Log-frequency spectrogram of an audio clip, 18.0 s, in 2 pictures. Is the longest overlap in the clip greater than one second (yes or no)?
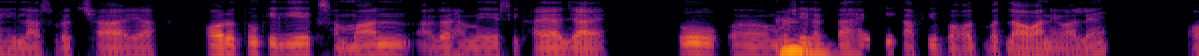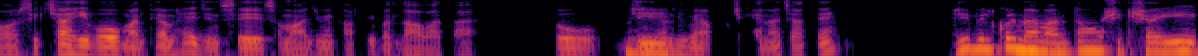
no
